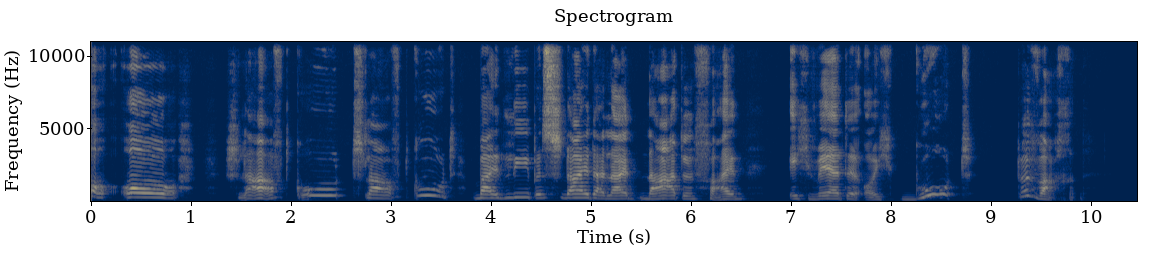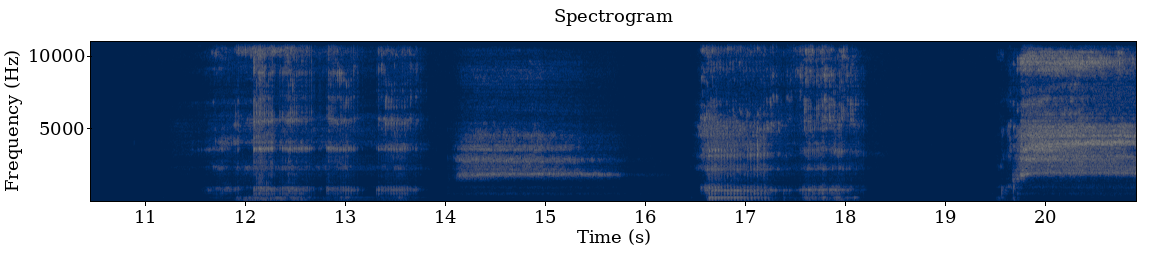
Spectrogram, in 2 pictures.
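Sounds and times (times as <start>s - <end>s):
speech: 0.4s - 10.0s, 12.0s - 12.7s, 16.6s - 16.9s
loud snoring: 11.5s - 13.8s, 16.5s - 18.2s.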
